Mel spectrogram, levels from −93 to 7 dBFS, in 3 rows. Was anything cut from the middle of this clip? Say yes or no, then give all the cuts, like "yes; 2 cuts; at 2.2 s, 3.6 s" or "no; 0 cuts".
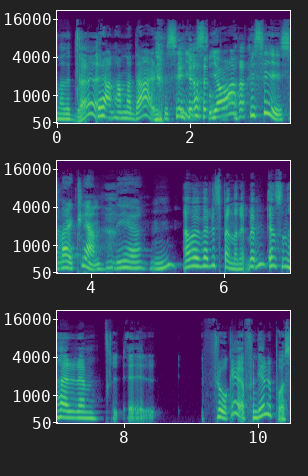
yes; 1 cut; at 2.3 s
